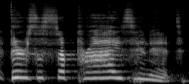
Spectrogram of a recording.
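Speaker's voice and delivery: put-on a kid savoring his secret; sly little boy. Son teasing dad about the cup, high and slow. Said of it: "He goes".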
